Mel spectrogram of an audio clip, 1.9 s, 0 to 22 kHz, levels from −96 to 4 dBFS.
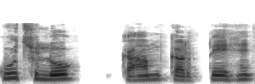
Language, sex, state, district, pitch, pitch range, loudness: Hindi, male, Bihar, Saran, 170 Hz, 160-190 Hz, -18 LUFS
